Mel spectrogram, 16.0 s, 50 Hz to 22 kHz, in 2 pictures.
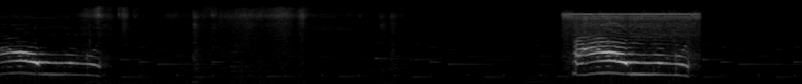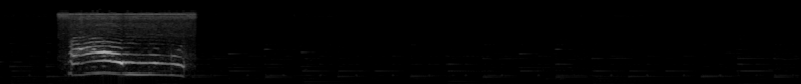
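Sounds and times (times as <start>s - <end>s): cat meowing: 0.0s - 1.1s, 5.7s - 7.0s, 8.6s - 10.0s
soft background music: 0.0s - 16.0s.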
